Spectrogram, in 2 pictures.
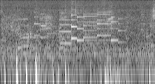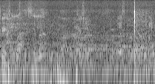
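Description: Faint ambience of a crowded hall: a murmur of distant voices, with a short tune of stepped electronic beeps about a second in and a few low knocks near the start.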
